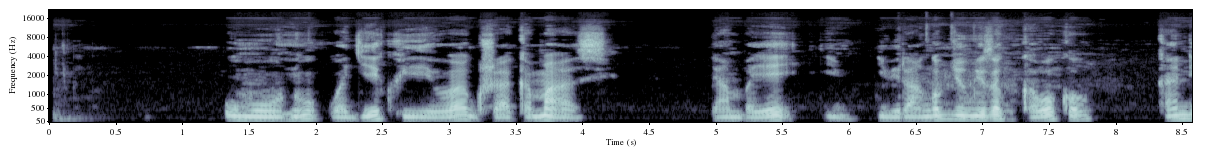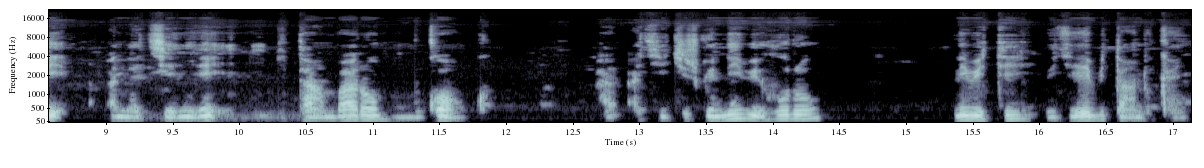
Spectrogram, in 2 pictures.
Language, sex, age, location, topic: Kinyarwanda, male, 18-24, Kigali, health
